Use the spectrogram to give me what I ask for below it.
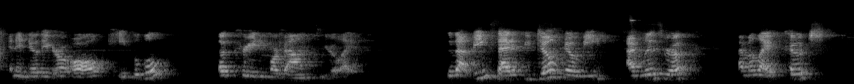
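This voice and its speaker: A woman's medium-pitched voice at a moderate pace, with long, frequent pauses, big swings in loudness and audible room echo. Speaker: life coach. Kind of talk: workshop talk. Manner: animated.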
